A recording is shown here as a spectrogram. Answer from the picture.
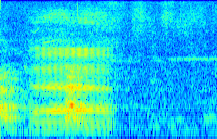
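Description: A dog whimpering once: a single drawn-out cry, fairly steady in pitch, lasting under a second.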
